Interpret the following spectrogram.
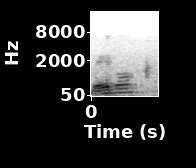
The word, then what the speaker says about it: Mabel: Is it Mabel?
